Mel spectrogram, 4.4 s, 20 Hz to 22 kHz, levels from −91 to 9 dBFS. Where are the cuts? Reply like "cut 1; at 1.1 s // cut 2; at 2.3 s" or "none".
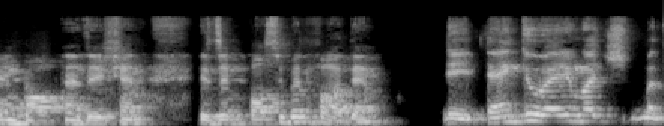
none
